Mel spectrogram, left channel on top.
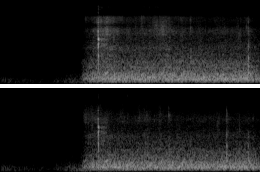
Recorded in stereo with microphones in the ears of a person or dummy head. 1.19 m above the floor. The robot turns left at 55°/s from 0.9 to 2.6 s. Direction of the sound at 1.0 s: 30° left (ahead or behind).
